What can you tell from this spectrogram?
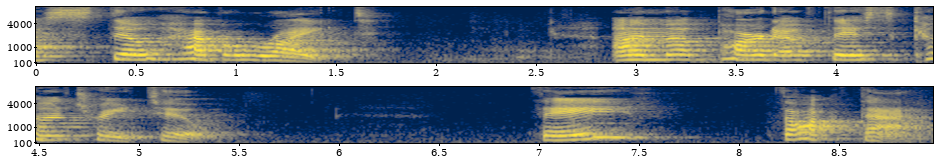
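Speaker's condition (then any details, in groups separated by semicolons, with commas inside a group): Cerebral palsy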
